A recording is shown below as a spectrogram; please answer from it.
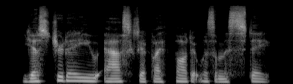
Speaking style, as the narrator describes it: his voice was soft as he asked

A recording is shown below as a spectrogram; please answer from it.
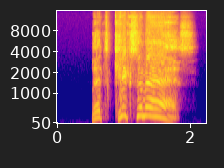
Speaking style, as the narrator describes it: He bellowed

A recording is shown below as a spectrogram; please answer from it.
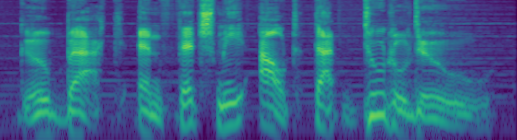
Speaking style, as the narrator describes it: said in his most steely voice

